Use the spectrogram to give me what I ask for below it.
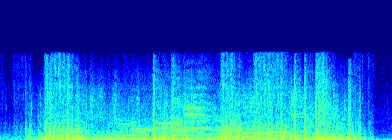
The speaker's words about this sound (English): the vampire hunters spraying them with bullets as they go.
